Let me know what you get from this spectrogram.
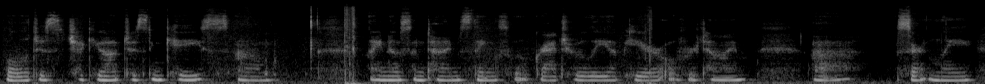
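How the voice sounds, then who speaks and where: A woman playing a calm doctor for monsters, asking gentle, patient questions in a soft unvoiced whisper for an ASMR roleplay. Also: mid-range voice, creaky, a little hiss or hum.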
